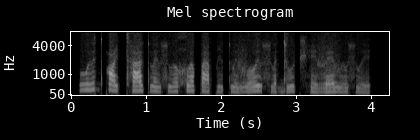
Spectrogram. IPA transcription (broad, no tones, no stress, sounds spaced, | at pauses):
w ɯ d qʷ i tʰ a tʷ ɛ ɪ̯ sʷ ɯ ʊ̯ χʷ ʌ p a p i tʷ e v o ɪ̯ sʷ a d u t͡ʃʰ e v ɛ v ɯ ʊ̯ sʷ ɯ ɪ̯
